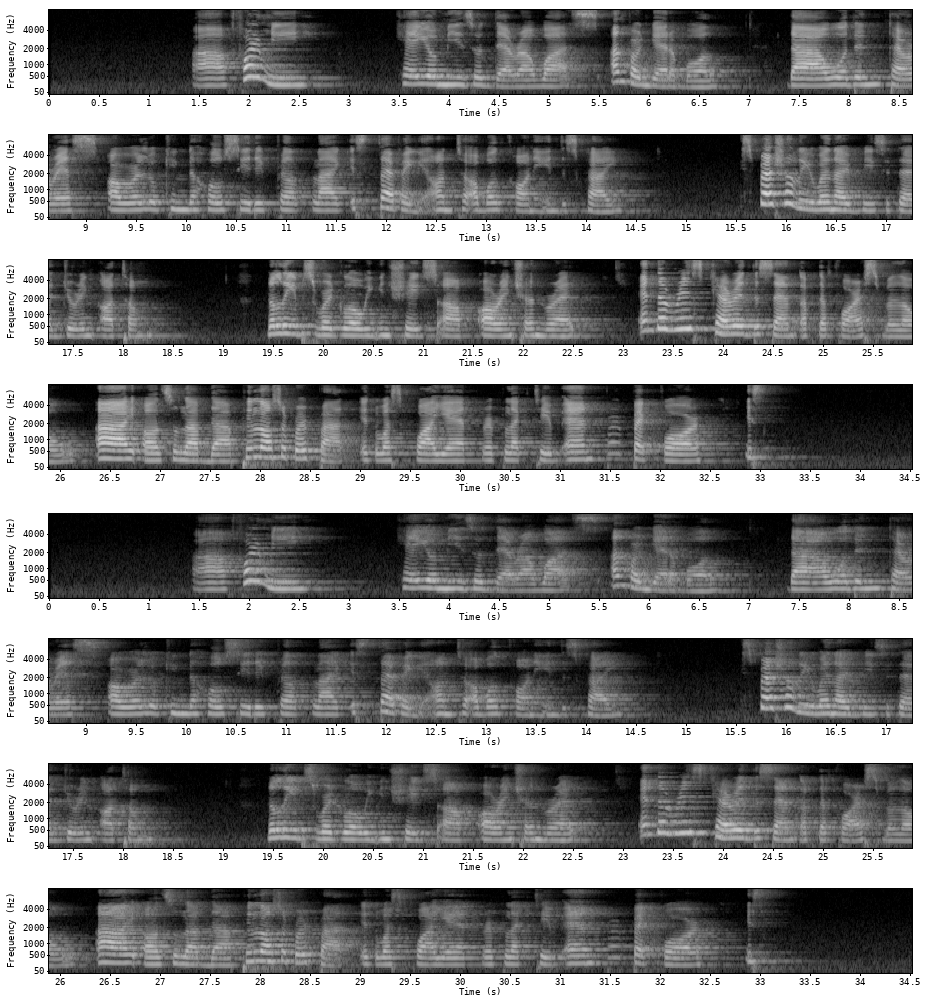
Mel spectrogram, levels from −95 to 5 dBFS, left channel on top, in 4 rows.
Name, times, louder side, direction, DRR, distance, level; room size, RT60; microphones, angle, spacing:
voice 1, 1.4-2.6 3.5-6.7 7.4-14.4 15.6-18.3 19.4-22.6 23.1-32.4 32.9-33.1, left 5 dB, 45° left, 11 dB, 0.9 m, -26 dB
29.0 x 11.5 x 4.0 m, 1.1 s
head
